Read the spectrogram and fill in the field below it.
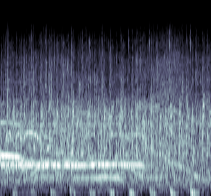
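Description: A live audience, many of them Franconians, applauds steadily, dense clapping with some cheering and whistles on top, sustained and fairly loud throughout with no talking.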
